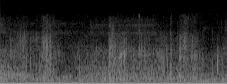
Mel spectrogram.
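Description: Footsteps crunching on a damp gravel road, a few soft, gritty steps in an even walking rhythm, fairly quiet.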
